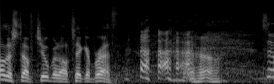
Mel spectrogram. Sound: laughter

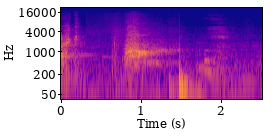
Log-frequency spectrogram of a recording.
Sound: loud exhaling

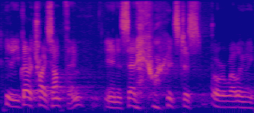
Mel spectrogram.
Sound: laughter

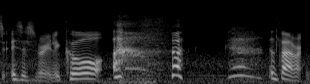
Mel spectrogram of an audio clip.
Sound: laughs

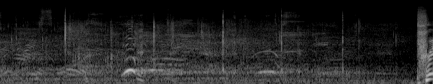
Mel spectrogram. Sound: audience applauding

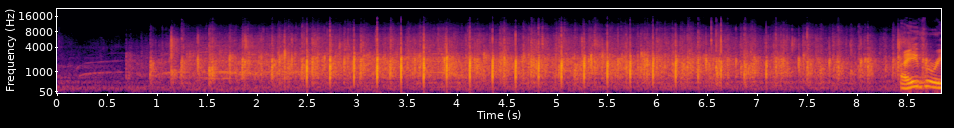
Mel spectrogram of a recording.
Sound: applause

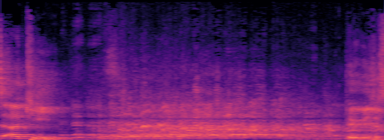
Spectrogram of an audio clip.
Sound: audience laughing

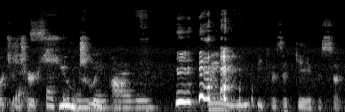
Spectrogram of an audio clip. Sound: laughter

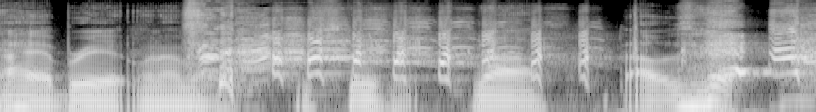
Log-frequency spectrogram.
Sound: laughs

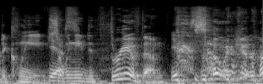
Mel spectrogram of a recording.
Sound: laughs

